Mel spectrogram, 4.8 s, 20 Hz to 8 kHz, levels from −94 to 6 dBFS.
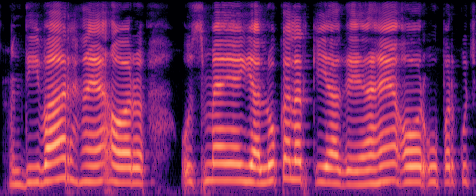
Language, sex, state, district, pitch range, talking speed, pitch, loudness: Hindi, female, Uttar Pradesh, Lalitpur, 230-255 Hz, 165 wpm, 240 Hz, -16 LUFS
